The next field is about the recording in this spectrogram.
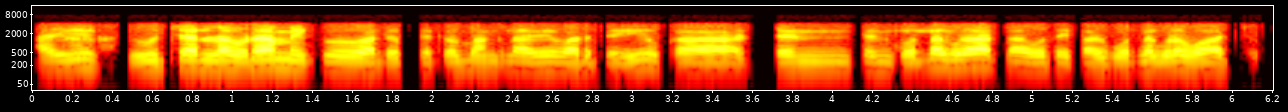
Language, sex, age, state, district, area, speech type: Telugu, male, 18-30, Telangana, Mancherial, rural, conversation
